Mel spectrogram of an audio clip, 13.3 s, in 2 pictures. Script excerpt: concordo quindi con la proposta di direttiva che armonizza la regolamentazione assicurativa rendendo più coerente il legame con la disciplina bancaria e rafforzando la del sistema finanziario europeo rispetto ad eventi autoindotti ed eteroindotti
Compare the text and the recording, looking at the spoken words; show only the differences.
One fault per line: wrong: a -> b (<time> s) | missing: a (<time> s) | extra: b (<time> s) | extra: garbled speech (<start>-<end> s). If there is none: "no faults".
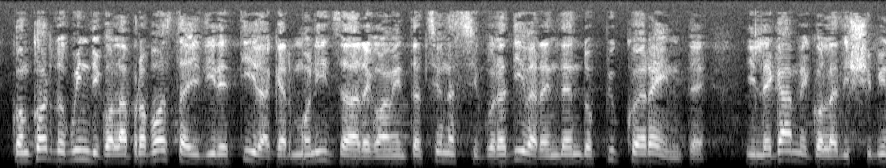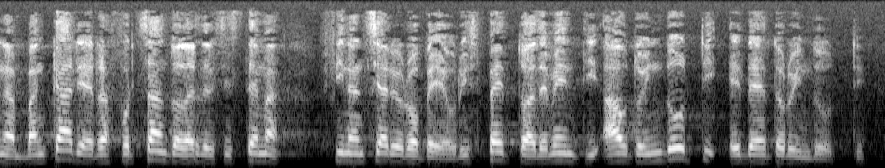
no faults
